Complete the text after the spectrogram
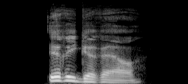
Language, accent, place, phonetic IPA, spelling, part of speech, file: German, Germany, Berlin, [ˈɪʁɪɡəʁɐ], irrigerer, adjective, De-irrigerer.ogg
- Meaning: inflection of irrig: 1. strong/mixed nominative masculine singular comparative degree 2. strong genitive/dative feminine singular comparative degree 3. strong genitive plural comparative degree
